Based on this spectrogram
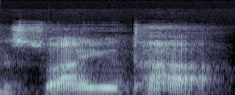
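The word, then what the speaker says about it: स्वायुध: In terms of pronunciation, Swayudha. Okay, Dha again is the fourth letter in the Tha Varga, so it has to be aspirated.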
